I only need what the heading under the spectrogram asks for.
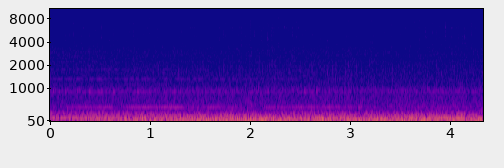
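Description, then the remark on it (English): A truck's engine drones steadily from inside the cab as it drives along dark, unlit back roads, a continuous low rumble with a faint hum on top and no voices. “We get into the truck and drive into the darkness of unlit back roads.”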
